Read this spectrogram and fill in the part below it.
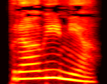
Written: ಪ್ರಾವೀಣ್ಯ

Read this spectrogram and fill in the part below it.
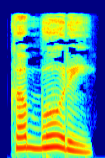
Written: ಖಬರ

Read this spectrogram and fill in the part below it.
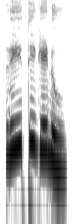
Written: ರತಿಗೆಡು

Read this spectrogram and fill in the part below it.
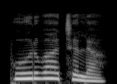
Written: ಪೂರ್ವಾಚಲ

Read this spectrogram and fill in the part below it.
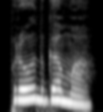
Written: ಪ್ರೋದ್ಗಮ

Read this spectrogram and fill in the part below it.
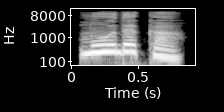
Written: ಮೋದಕ

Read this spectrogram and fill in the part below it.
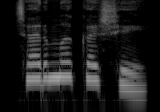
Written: ಚರ್ಮಾಕ್ಷಿ

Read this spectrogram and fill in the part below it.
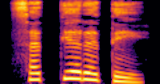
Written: ಸತ್ಯರತ

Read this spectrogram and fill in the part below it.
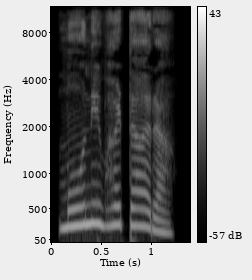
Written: ಮೋನಿಭಟಾರ

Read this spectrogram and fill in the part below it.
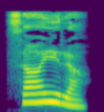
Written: ಸಾಯರ

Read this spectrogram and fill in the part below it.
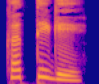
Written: ಕಾದಗ

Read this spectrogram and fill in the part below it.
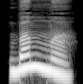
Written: ಬೊಮ್ಮಿ

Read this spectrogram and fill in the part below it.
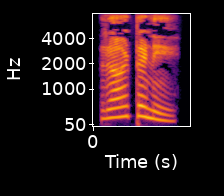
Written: ರಟನ

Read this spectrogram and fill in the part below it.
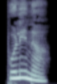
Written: ಪಳ್ಳನೆ

